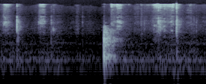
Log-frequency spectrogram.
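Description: A paper plate being folded over and creased by hand: a few light crinkles, then a sharper crackle from the fold about a second in.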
